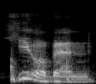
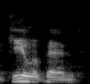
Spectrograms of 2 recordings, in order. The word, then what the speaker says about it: Gila Bend: secret this is uh Hugh abend or ill abend you can't pronounce the G the G is silent we learned that through him because of course we're calling a Gila Bend this is a hilarious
